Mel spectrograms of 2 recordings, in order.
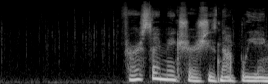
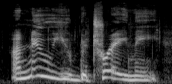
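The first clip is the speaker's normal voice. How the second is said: higher, bitter snarl; 6 semitones higher than usual. Acted. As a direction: spit it like a cornered animal. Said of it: "she snarls".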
